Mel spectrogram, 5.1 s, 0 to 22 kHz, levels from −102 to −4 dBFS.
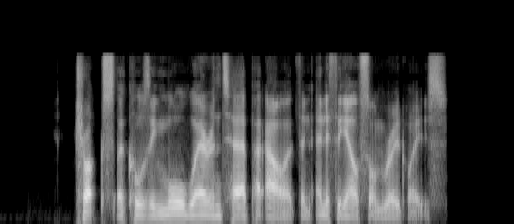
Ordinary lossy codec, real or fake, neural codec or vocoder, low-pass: none; fake; codec, 16 kHz, 1 kbps, FunCodec, trained on LibriTTS, 50 frames a second; none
